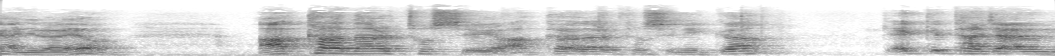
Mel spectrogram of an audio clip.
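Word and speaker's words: ἀκάθαρτος: 이걸 갖다가 아카달토스, 아카따르토스. TH 발음인데요. 우리말로 이렇게 써야 되겠죠. 아카따르토스라고 쓸 수밖에 없네요.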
